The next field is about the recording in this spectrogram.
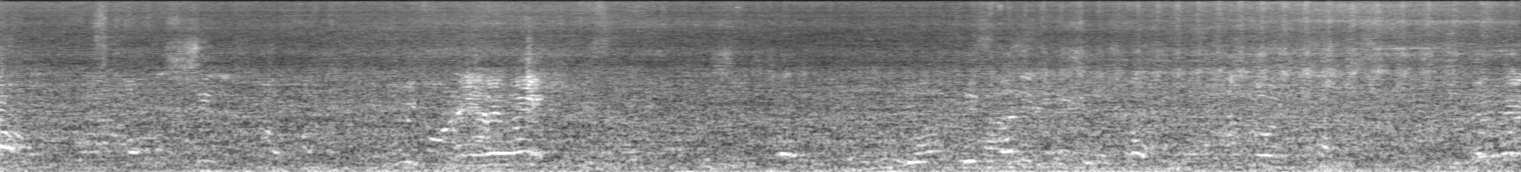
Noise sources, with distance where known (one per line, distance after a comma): person or small group talking, near
person or small group shouting, near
